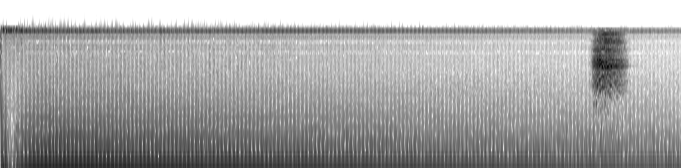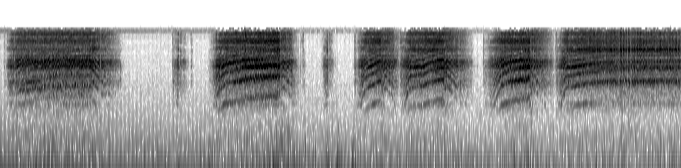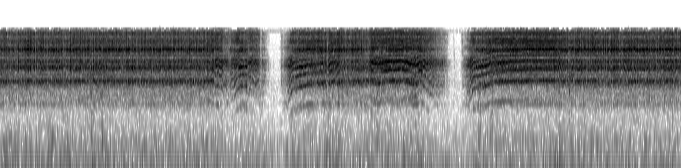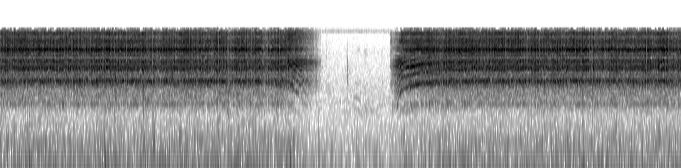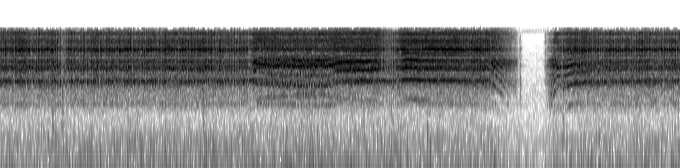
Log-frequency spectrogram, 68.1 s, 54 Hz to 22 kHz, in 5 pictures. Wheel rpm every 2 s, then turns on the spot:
0, 0, 0, 0, 0, 0, 10, 120, 10, 90, 50, 70, 90, 160, 160, 150, 70, 140, 80, 160, 160, 160, 160, 80, 70, 160, 160, 160, 160, 160, 160, 160, 60, 150.
none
